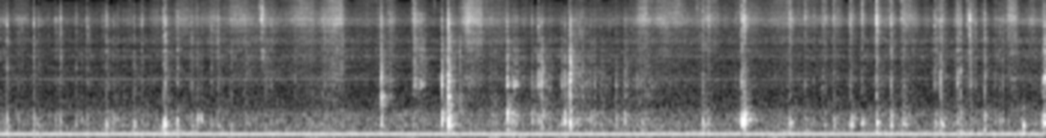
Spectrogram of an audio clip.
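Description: A hollow Vans cardboard shoebox, held close, is tapped with fingertips on its side and lid. The taps are soft, dull and short, scattered irregularly over a steady low hum, with a few louder knocks standing out.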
